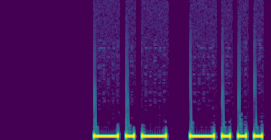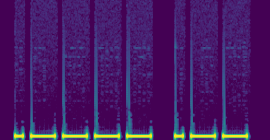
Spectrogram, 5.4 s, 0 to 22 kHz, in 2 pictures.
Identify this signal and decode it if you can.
Morse code, heard as a keyed tone, about 15 wpm, 700 Hz. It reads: KB1W
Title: USA Call Signs - 6 Characters - 8x Character Spacing - 15wpm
